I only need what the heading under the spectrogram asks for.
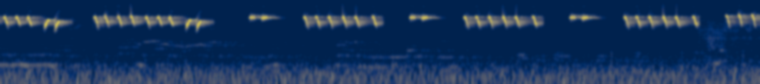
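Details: Ninja sunbird song used as a lure to stir other birds into singing and as tutoring material: very high, buzzy trilled bursts about a second long, separated by short pauses and thin upslurred whistles, repeated steadily.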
